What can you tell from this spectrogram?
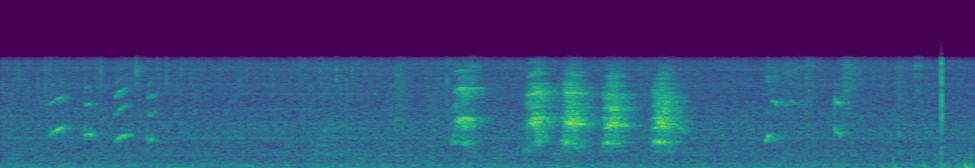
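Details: Three-week-old puppies at play together for the first time: soft rising whimpers at the start, then a run of five loud squeaky yips in close succession, and a few fainter whines afterwards.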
